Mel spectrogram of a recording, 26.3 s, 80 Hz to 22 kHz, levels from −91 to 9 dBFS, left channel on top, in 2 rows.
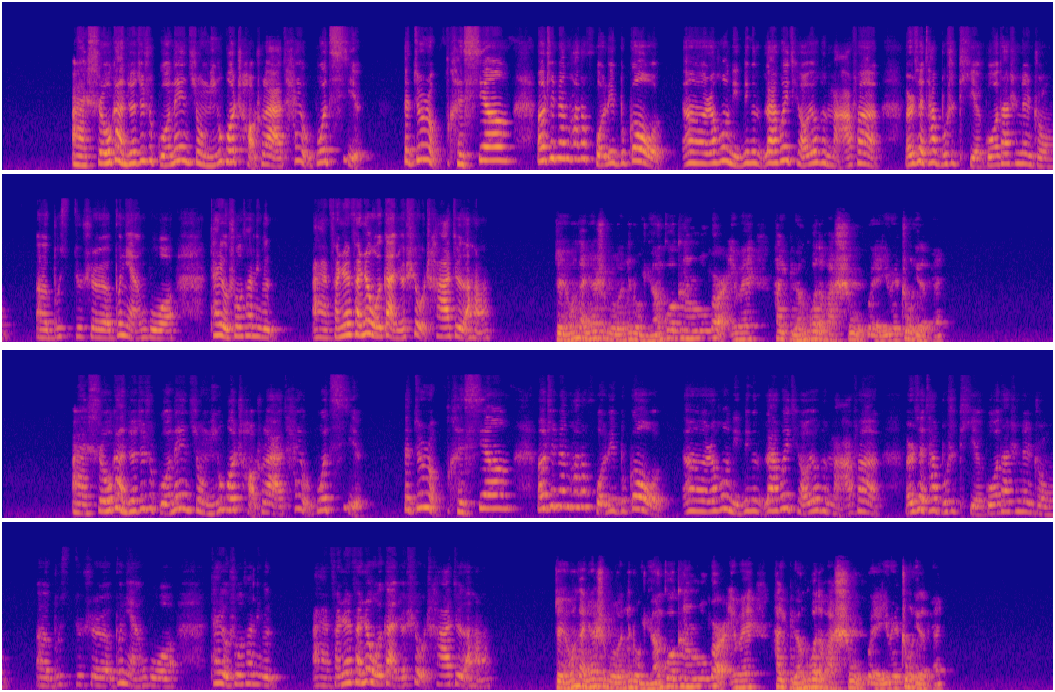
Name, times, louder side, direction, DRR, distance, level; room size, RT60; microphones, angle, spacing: voice 1, 0.9-4.5 5.0-8.2 8.5-13.2 13.6-16.5 17.0-19.3, left 4 dB, 75° left, 0.6 m, -25 dB
voice 2, 20.1-24.9, right 3 dB, 40° right, 0.5 m, -25 dB
2.7 x 2.3 x 2.9 m
head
